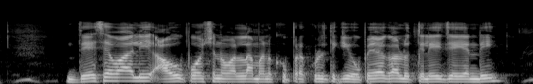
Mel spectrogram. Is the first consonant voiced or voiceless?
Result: voiced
